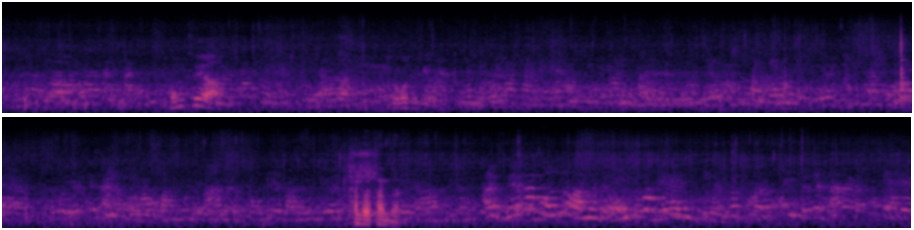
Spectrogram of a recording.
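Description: Metal tongs clink against a frying pan.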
